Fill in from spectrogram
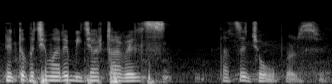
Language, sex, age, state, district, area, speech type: Gujarati, female, 60+, Gujarat, Valsad, rural, spontaneous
